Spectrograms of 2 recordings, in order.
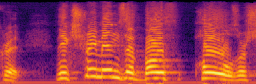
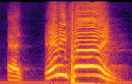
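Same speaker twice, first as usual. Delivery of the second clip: "at any time" lifted higher and louder, slow; stress on time; 6 semitones higher, 4 dB louder than usual. Shown as a demonstration. Preacher pointing out the son's boast. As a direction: lean on "at any time" slowly.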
